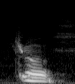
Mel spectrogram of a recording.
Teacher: it has that little glottal stop right at the end of the CH, but it's one sound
